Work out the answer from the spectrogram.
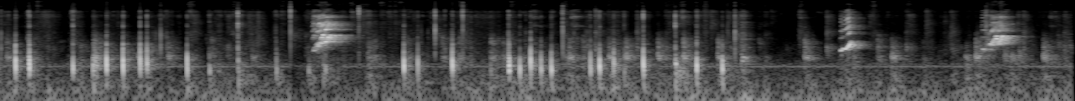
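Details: Pet cockatiel calling while eating indoors: three short, rising, harmonic chirps several seconds apart, set against a steady run of sharp clicking pecks and crunching food, with a faint steady hum behind.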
